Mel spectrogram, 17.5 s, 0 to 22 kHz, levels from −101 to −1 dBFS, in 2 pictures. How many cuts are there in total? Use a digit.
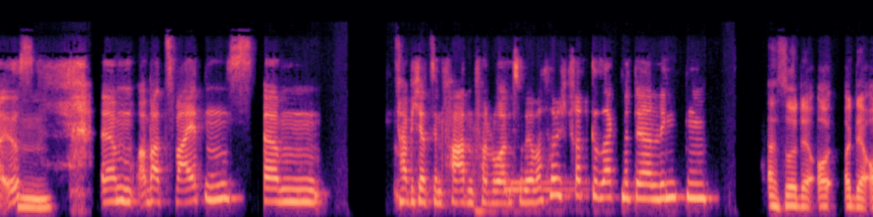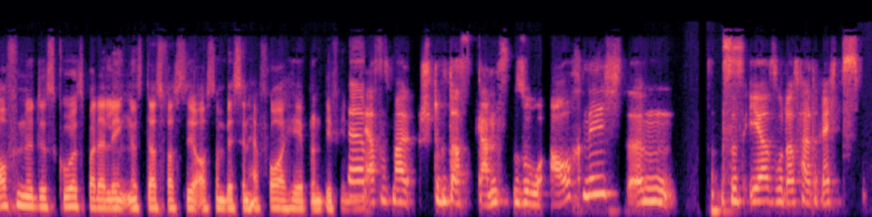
1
